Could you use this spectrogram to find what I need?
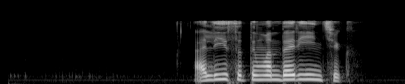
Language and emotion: Russian, positive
